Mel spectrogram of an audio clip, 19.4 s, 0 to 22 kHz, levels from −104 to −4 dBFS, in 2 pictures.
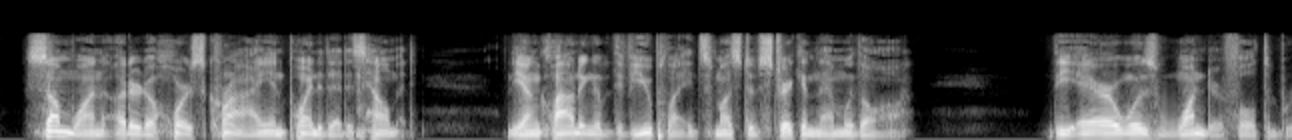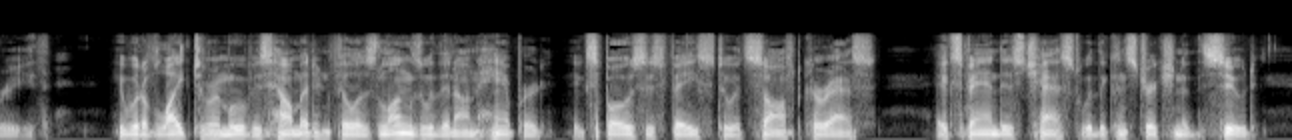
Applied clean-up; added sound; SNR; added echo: none; none; none; none.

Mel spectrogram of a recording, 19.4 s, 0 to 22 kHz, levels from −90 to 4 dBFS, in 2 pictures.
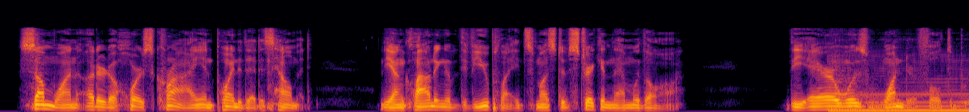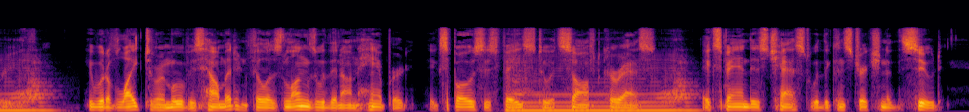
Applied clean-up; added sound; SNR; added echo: none; Musical instrument; 5 dB; none.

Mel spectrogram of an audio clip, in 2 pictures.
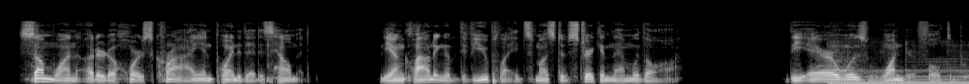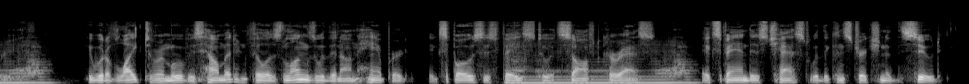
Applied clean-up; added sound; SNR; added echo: neural mask model RNNoise.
